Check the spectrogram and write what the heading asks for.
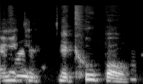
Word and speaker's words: Antetokounmpo: Guinness Gagakopompo. I can't never say his name right. I'm just going to call him the Greek. – Antetokounmpo. – Okay. Guinness Antetokounmpo.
